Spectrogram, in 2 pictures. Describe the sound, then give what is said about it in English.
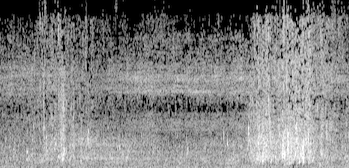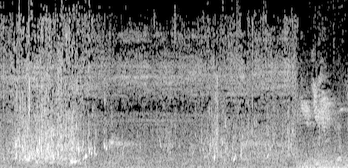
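Water splashed onto a face from a steel livestock water trough: soft sloshing and trickling over a constant faint running-water hiss, with two longer, louder bursts of splashing. “Anne splashes water on her face from a steel livestock water trough.”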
